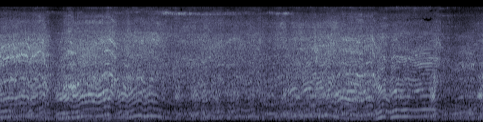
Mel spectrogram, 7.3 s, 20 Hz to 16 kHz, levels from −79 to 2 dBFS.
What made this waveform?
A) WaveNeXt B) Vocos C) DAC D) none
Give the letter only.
D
